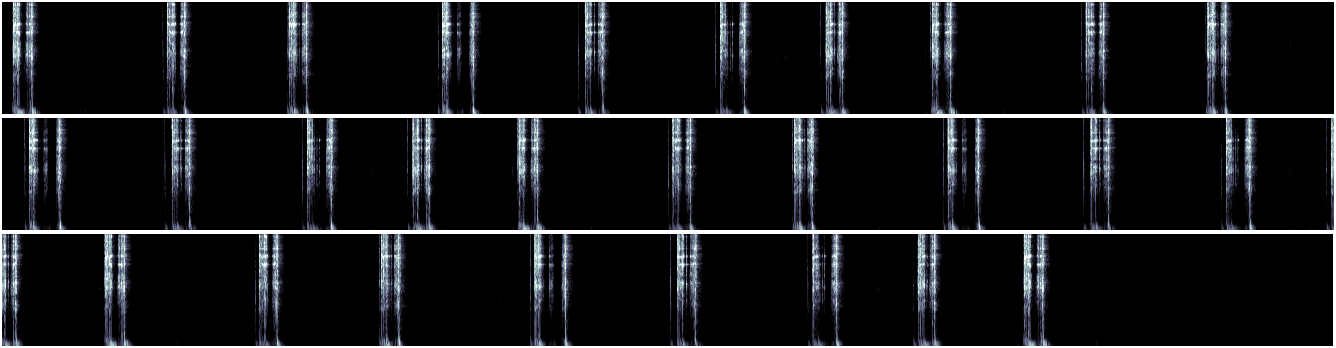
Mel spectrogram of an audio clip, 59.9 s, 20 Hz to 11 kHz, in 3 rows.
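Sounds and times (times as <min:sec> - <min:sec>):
gun slide racking clicks: 0:53.6 - 0:54.0.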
